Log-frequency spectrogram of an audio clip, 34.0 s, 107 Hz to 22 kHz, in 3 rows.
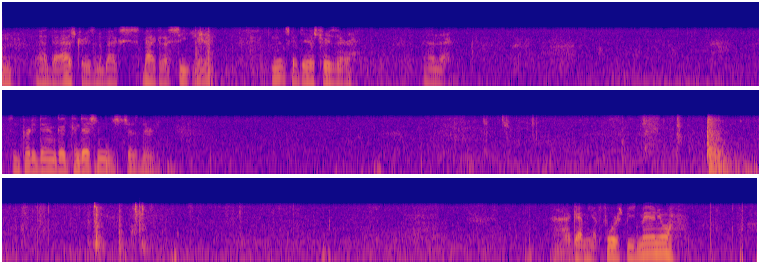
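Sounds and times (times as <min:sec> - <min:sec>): truck door slamming: 0:21.9 - 0:22.5, 0:24.0 - 0:25.0.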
